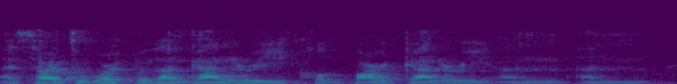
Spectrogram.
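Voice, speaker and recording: In a Spanish accent, a man with a very deep, low voice speaks in a flat monotone, sounding somewhat breathy, with light background noise and audible room echo. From Colombia. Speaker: artist. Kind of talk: interview monologue. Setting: artist studio. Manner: halting. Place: studio.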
